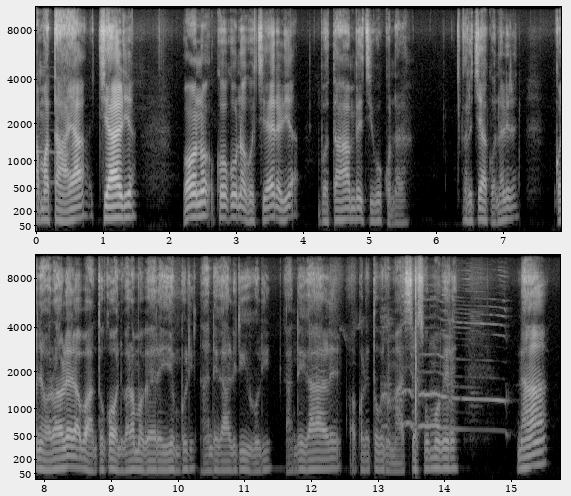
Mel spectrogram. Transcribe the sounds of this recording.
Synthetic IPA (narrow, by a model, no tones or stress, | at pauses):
amatajat͡ʃiaɾia | βonokokonaɣot͡ʃieɾeɾja | βotambet͡ʃiɣokonaɾa | ɣeɾot͡ʃiakonaliɾe | ŋkoɲoɾaoɾeɾaβantoŋkooniβaɾamaβeɾejemboɾinandeɣaleɾiɣoɾikandeɣaleβa̰koɾetoβoɲamasiasomoβeɾe | na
